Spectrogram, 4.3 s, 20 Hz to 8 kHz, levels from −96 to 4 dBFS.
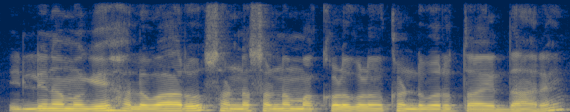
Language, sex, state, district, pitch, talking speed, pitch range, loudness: Kannada, male, Karnataka, Bidar, 140 Hz, 100 wpm, 130-145 Hz, -14 LUFS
